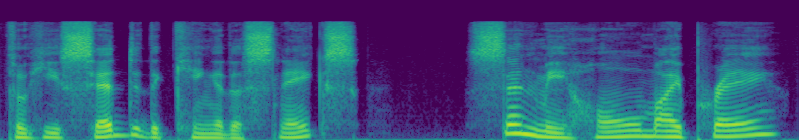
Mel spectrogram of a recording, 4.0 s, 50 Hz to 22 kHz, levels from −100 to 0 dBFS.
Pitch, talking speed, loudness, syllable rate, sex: 150 Hz, 210 wpm, -18 LUFS, 4.6 syllables/s, male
